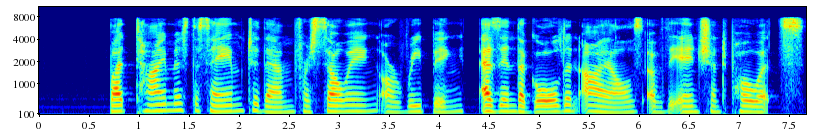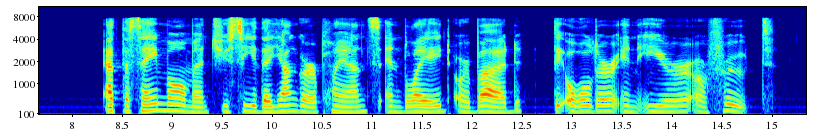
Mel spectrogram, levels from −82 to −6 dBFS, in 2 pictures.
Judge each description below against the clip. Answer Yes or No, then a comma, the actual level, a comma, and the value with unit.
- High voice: No, medium, 170 Hz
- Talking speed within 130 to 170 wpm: Yes, average, 150 wpm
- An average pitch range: No, narrow, 1.7 semitones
